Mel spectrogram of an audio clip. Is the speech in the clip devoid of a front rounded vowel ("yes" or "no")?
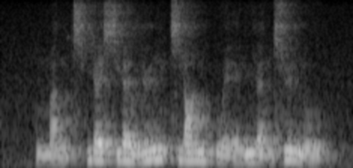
no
